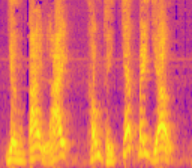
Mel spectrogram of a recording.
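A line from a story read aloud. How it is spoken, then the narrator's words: Loud shout. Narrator (Vietnamese): Chí Tôn hét lớn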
